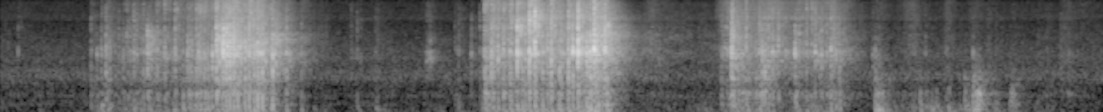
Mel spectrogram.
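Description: Tarot cards shuffled by hand in three loud bursts of riffling and flapping, each a second or so long, with short pauses between; no voices.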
